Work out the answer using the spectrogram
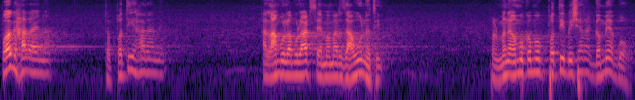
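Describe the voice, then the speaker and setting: A man's voice: on the high side, moderate pace, pauses often. A man, a folk comedian telling rustic comic stories on stage and acting out the voices in them. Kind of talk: live comic storytelling. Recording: reverberant stage hall.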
